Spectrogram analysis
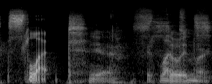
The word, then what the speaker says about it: SLXT: It's spelled SLXT, but it's slut.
